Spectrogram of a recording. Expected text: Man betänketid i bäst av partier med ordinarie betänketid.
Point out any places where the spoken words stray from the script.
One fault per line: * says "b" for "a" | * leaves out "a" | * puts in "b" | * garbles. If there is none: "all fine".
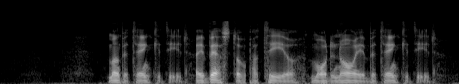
all fine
